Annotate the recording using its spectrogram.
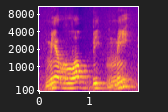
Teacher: Mir rabbi, mi, nun sukun, min rabbi ketemu dengan ra. Jadi mir rabbi tidak menggunakan gunnah tentunya. Jadi tidak ditahan tentunya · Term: bila gunnah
